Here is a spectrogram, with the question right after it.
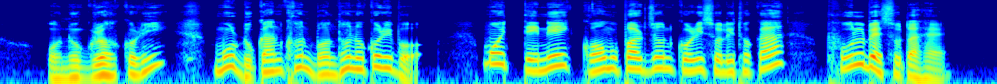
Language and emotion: Assamese, fearful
